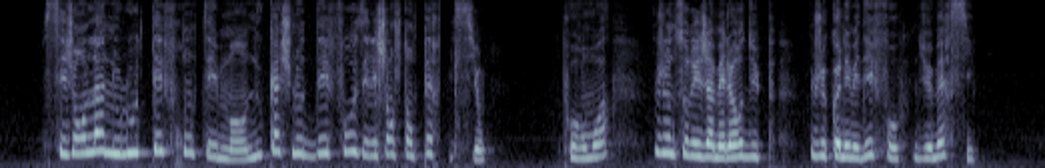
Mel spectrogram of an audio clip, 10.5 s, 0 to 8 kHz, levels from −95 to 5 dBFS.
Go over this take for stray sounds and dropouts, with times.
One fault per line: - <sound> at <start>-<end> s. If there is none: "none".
- dropout at 4.4-4.5 s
